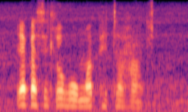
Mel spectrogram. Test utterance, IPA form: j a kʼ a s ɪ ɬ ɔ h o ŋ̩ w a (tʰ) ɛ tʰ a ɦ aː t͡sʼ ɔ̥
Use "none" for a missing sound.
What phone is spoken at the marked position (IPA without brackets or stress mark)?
pʰ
